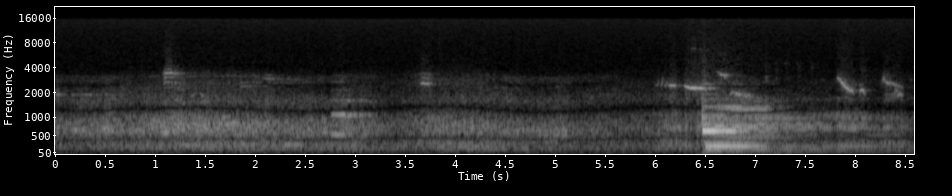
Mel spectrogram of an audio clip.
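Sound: train running on rails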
